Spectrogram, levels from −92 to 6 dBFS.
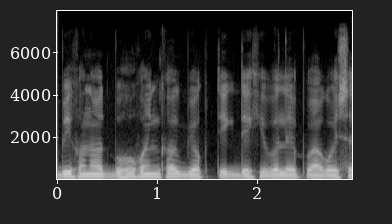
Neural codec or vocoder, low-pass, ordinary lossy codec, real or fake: none; 7.2 kHz; none; real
